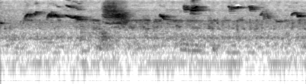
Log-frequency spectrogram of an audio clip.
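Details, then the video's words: Oriental white-eye singing a short burst of high, sweet twittering whistles with one loud scratchy note midway, quick and lively over a low hum. "Burung pleci gacor"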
